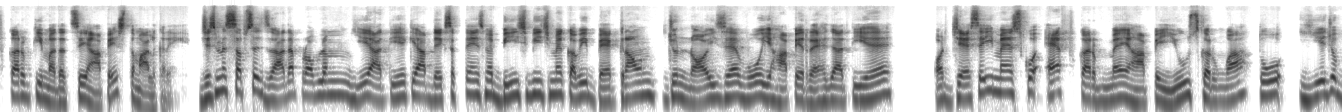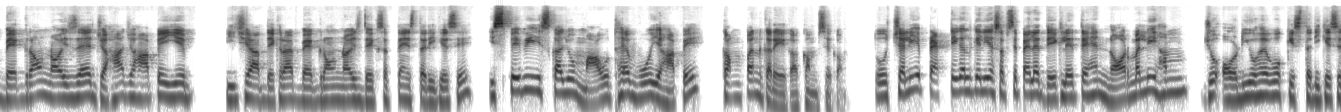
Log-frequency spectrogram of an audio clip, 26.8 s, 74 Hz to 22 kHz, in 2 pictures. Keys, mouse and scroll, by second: 3.0 shift+middle click, 4.6 shift+middle click, 12.4 shift+middle click, 14.0 shift+middle click, 15.5 shift+middle click, 17.5 middle click, 25.9-26.4 middle drag.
